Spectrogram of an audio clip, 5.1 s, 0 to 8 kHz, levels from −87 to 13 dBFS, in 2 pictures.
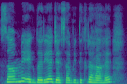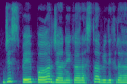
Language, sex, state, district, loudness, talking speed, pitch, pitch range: Hindi, female, Uttar Pradesh, Lalitpur, -15 LUFS, 200 wpm, 220 Hz, 205-245 Hz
